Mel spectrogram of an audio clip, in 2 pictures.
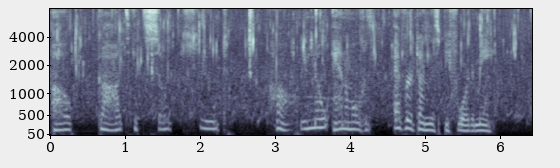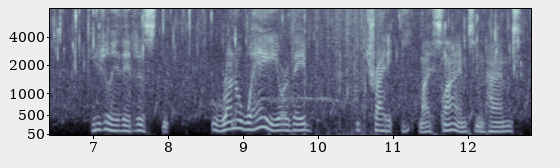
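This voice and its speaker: A man voicing a gentle, curious male slime creature in an audio roleplay; he is soft-spoken, easily delighted and chuckles often. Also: a little high, measured pace, slight background noise. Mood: musing.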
